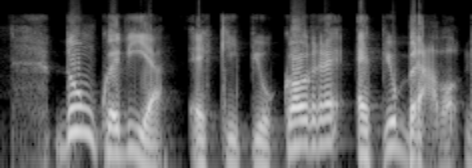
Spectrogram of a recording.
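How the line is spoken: Shouting. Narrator (Italian): gridò Pinocchio

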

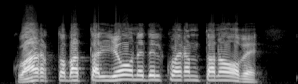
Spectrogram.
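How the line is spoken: Frantic yell. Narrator (Italian): Coretti perdé la testa e urlò

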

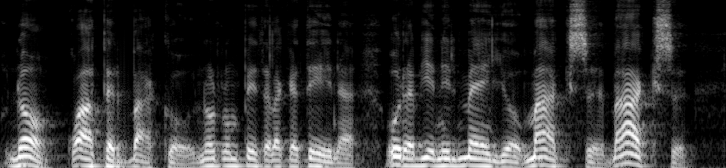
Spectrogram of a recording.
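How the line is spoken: Very irritated shouting. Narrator (Italian): il Paleari gridava irritatissimo

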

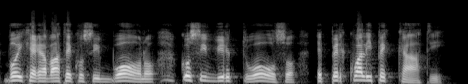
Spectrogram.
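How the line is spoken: Woman exclaiming. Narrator (Italian): esclamò la signora Geltrude

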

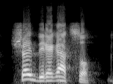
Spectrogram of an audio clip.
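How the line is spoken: Officer shouting. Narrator (Italian): gridò l'ufficiale

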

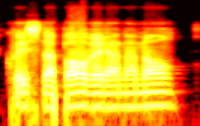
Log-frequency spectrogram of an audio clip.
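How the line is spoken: Exclamation. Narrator (Italian): Esclamazione

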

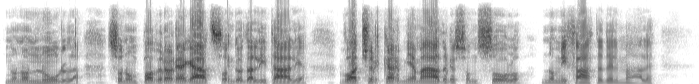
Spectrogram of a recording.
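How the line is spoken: Frantic shout. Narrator (Italian): smarrì la ragione e, correndogli incontro con le braccia aperte, gridò

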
